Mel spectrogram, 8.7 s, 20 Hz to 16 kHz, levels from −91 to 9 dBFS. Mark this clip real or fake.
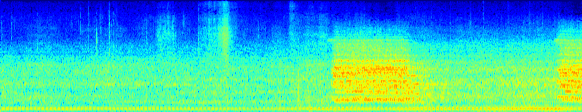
real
